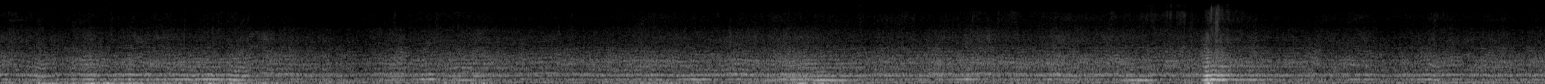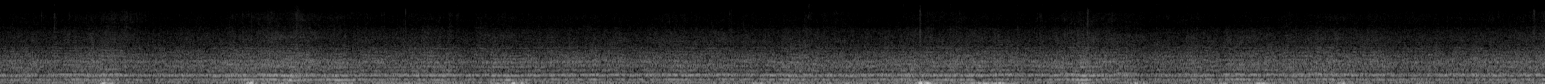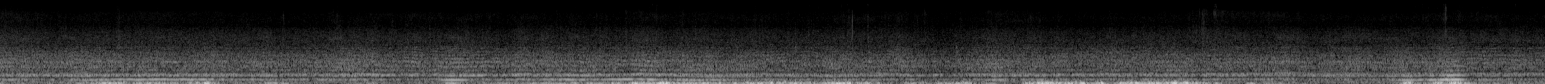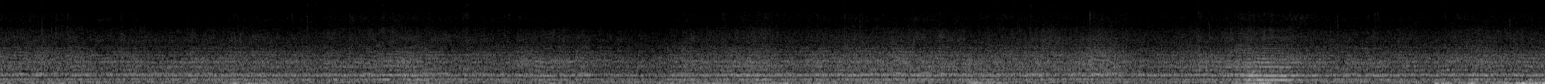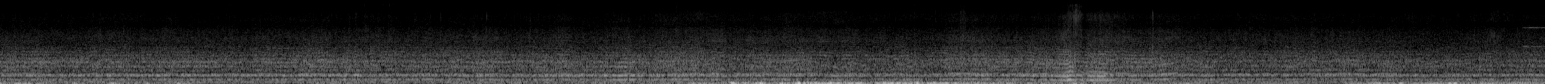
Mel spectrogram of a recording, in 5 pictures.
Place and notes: Langel, Köln, Deutschland - Bienen im März / Bees in march
20 ° C, in den Sonnenstundenfliegen fliegen die Bienen jetzt in großen Mengen aus. Sie finden sehr viel Pollen. Die erste große Menge Nektar werden die Bienen mit der Salweidenblüte finden.
Der Recorder lag direkt unter dem Einflugloch. Manche Bienen bleiben kurz im Windfell hängen.
20 ° C (68 F).
In the sun hours, the bees now fly in large quantities. They will find a lot of pollen. The first large quantity of nectar the bees will find in the flower of the goat willow.
The recorder was placed directly below the entrance hole. Some bees remain short hanging in the wind coat.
